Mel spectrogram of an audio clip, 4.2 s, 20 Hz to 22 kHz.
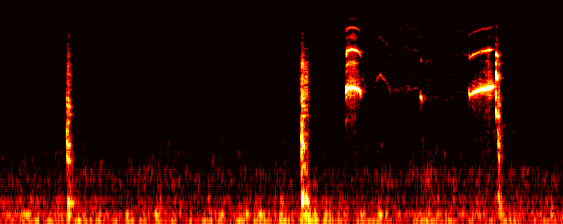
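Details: Male peregrine falcon arriving at a nest site in Koszalin, Poland, on 8 March 2023 with a prey gift. The female does not take it and flies off. Sharp clicks, then two loud, high, harsh, wailing call notes.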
